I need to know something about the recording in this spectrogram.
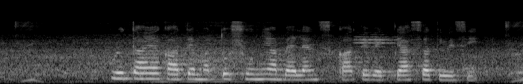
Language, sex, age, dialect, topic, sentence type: Kannada, female, 18-24, Central, banking, question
